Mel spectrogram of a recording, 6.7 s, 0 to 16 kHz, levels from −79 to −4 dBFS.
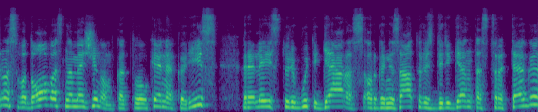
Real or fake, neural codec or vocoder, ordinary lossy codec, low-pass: real; none; Opus, 16 kbps; 9.9 kHz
